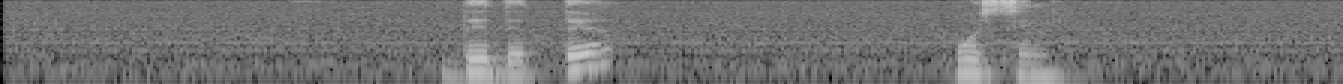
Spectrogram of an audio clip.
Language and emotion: Russian, neutral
